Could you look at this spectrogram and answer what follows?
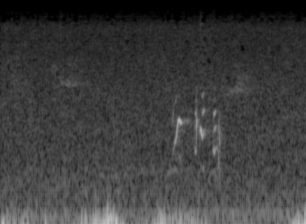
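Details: Streak-eared bulbul, a big resident territory holder, calling in response to a lure: one short burst of sharp chattering notes near the middle, over low rumbling background noise.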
